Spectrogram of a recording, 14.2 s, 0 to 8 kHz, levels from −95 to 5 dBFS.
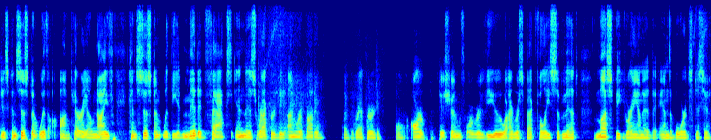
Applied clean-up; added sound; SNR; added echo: neural mask model DeepFilterNet 3.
